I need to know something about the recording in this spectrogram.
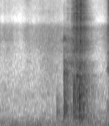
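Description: Brief clatter of kitchen utensils and dishes knocking together, starting a little past a second in and lasting about half a second.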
